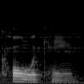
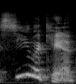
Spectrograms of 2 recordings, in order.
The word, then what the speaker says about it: coelacanth: that uh cold can't isn't it pronounced coelacanth I don't know I've always said Cola can't yeah I used to too and then I just people started talking about it online and like see the can't I'm just like how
